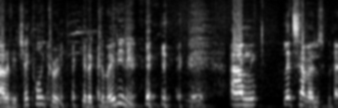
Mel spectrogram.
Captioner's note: laughter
